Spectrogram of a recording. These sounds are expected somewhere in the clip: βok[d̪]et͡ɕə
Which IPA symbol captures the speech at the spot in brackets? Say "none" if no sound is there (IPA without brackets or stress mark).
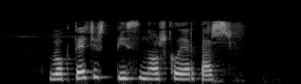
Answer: t̪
